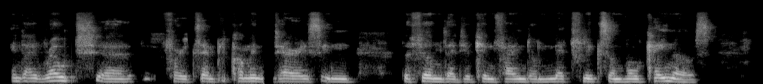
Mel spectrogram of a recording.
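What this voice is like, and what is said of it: Bavarian German accent. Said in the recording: “your Bavarian accent, your voice”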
